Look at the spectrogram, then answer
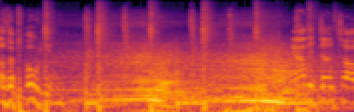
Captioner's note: engines revving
